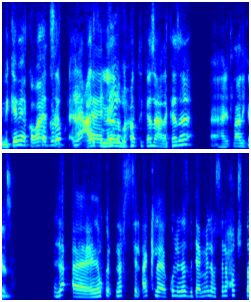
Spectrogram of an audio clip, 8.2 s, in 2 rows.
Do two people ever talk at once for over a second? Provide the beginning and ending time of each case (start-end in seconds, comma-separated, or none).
0.7-2.3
